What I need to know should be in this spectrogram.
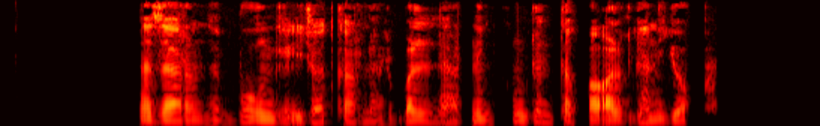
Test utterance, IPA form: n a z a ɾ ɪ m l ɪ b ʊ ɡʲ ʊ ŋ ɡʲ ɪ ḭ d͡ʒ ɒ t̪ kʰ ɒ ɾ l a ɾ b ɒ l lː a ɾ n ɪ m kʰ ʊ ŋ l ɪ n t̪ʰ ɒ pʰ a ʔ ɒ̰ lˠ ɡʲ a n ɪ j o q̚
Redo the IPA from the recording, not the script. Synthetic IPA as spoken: n a z a ɾ ɪ m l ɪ b ʊ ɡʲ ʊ ŋ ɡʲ ɪ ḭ d͡ʒ ɒ t̪ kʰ ɒ ɾ l a ɾ b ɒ l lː a ɾ n ɪ ŋ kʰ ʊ ŋ l ɪ n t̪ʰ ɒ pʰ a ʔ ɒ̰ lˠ ɡʲ a n ɪ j o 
